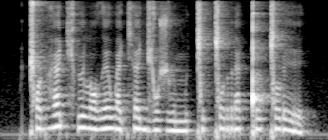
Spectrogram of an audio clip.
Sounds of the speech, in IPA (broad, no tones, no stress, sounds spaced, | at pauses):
ǁ ɔ ɖʱ æ t͡ɕʰ ʏ l ɔ ð ɛ w æ cʰ ɛ d͡ʑ o ʒ ʏ m ʏ ǀ ʉ ǀ o r æ ǃ ø ǀ o ɽ e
